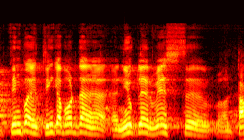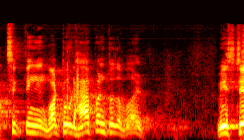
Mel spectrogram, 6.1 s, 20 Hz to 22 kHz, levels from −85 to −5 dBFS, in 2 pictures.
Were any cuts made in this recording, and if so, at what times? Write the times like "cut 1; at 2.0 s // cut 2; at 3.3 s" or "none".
none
